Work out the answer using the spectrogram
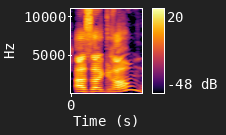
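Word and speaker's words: Asagraum: Elle a fait partie de moult projets musicaux avant de joindre Crypta, dont le groupe Azagran, que je vais prononcer Azagran, permis hein, par le groupe, la chanteuse admet que la prononciation peut différer entre le néerlandais et le vaste monde.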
